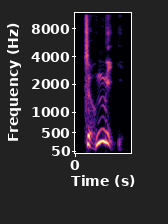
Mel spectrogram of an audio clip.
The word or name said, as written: zheng3 li3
